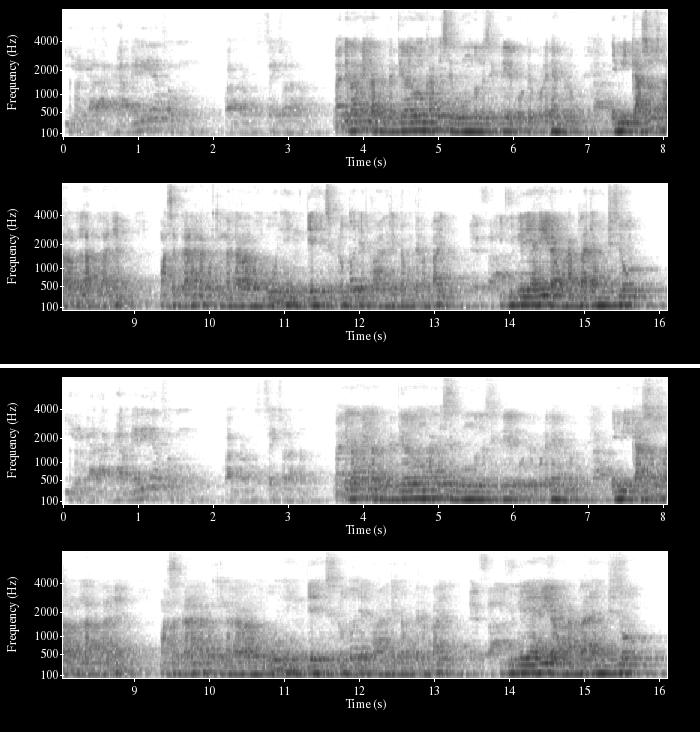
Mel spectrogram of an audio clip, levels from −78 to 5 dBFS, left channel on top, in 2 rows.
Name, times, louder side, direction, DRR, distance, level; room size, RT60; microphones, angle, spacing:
voice 1, 0.0-1.8 2.1-3.2 7.0-7.4 13.4-14.3, equal, 45° right, -2 dB, 1.6 m, -39 dB
voice 2, 3.6-6.9 7.3-8.9 9.3-13.2 14.0-15.6, left 1 dB, 70° left, -6 dB, 1.1 m, -23 dB
10.0 x 9.7 x 2.7 m, 1.4 s
head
